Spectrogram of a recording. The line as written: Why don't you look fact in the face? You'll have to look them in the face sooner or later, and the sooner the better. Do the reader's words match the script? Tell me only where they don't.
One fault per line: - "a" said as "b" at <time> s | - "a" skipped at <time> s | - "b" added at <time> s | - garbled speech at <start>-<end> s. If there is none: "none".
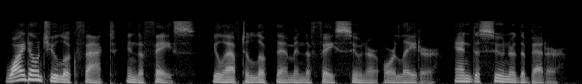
none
